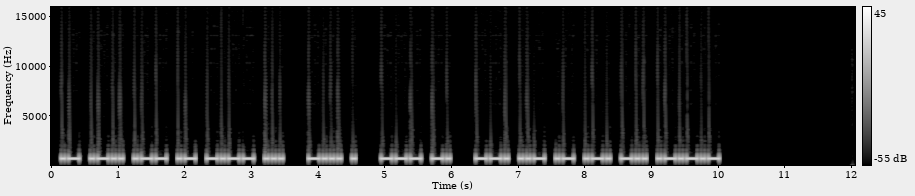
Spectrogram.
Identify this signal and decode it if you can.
Morse code, heard as a keyed tone, about 22 wpm, 700 Hz. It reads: ALWAYS BE ON GUARD.
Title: Sentences from Top 1000 Words - Review Part 4 - 22wpm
